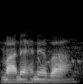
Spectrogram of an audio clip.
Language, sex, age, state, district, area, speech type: Bodo, male, 60+, Assam, Kokrajhar, rural, spontaneous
